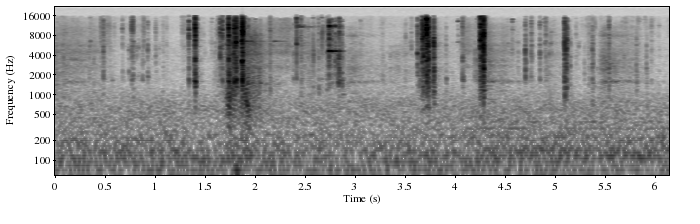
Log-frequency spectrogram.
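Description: A shotgun clicks and rattles as it is picked up.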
